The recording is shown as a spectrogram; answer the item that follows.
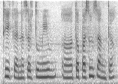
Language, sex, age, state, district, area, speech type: Marathi, female, 18-30, Maharashtra, Bhandara, rural, spontaneous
